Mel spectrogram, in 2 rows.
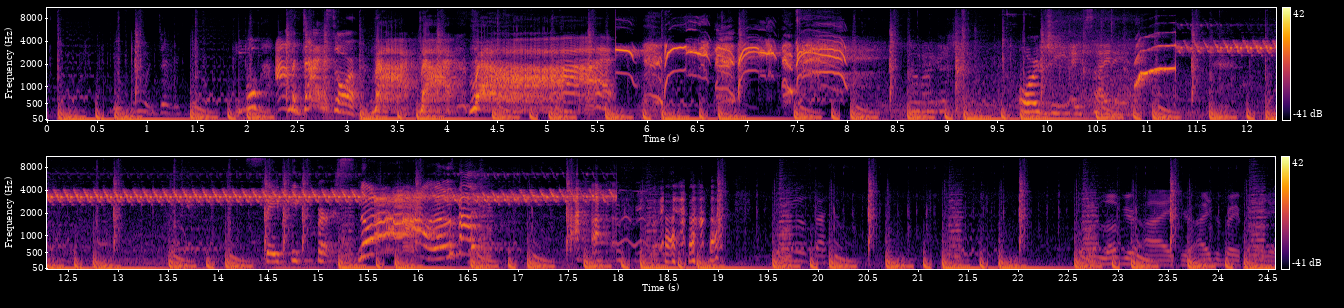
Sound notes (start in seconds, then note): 15.9 laughs; 17.3 group laugh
